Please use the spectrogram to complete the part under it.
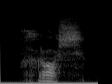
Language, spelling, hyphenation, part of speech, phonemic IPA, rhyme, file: Dutch, gros, gros, noun, /ɣrɔs/, -ɔs, Nl-gros.ogg
- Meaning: 1. a gross; a dozen dozens, 144 2. the bulk, largest part, largest proportion, majority 3. groschen, a former German coin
